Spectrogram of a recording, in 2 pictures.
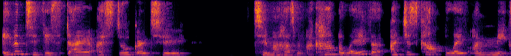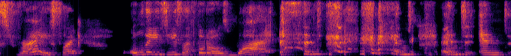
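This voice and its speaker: A woman guest telling her personal story in conversation, reflective and candid, with a halting delivery. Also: high voice, animated. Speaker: podcast guest.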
